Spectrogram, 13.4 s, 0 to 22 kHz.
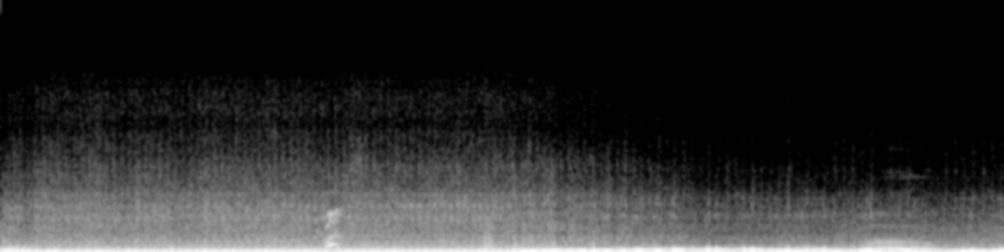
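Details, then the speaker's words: Car just fitted with Autotech 262 cams and new spark plugs, no matching chip yet: a steady, even idle with a faint lope and no knocks or misses, running nice and smooth. Normal idle. "Running nice and smooth on this side. Everything is nice and smooth back here."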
